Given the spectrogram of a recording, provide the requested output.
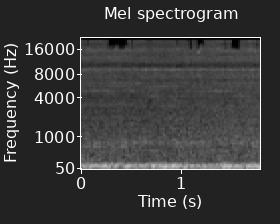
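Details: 1975 Corvette V8 after new plug wires and carburetor mixture adjustment: low, lumpy idle with slightly irregular pulses and heavy rumble; owner suspects the carburetor is too big for the engine and is dumping in a lot of fuel, possibly running rich, cause unclear.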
